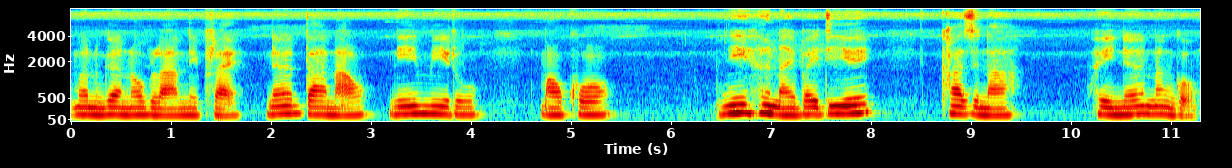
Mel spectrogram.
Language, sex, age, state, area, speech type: Bodo, male, 18-30, Assam, urban, spontaneous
